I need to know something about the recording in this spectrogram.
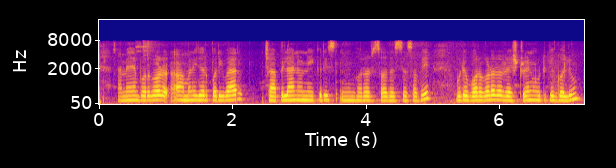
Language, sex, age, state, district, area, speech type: Odia, female, 30-45, Odisha, Bargarh, urban, spontaneous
